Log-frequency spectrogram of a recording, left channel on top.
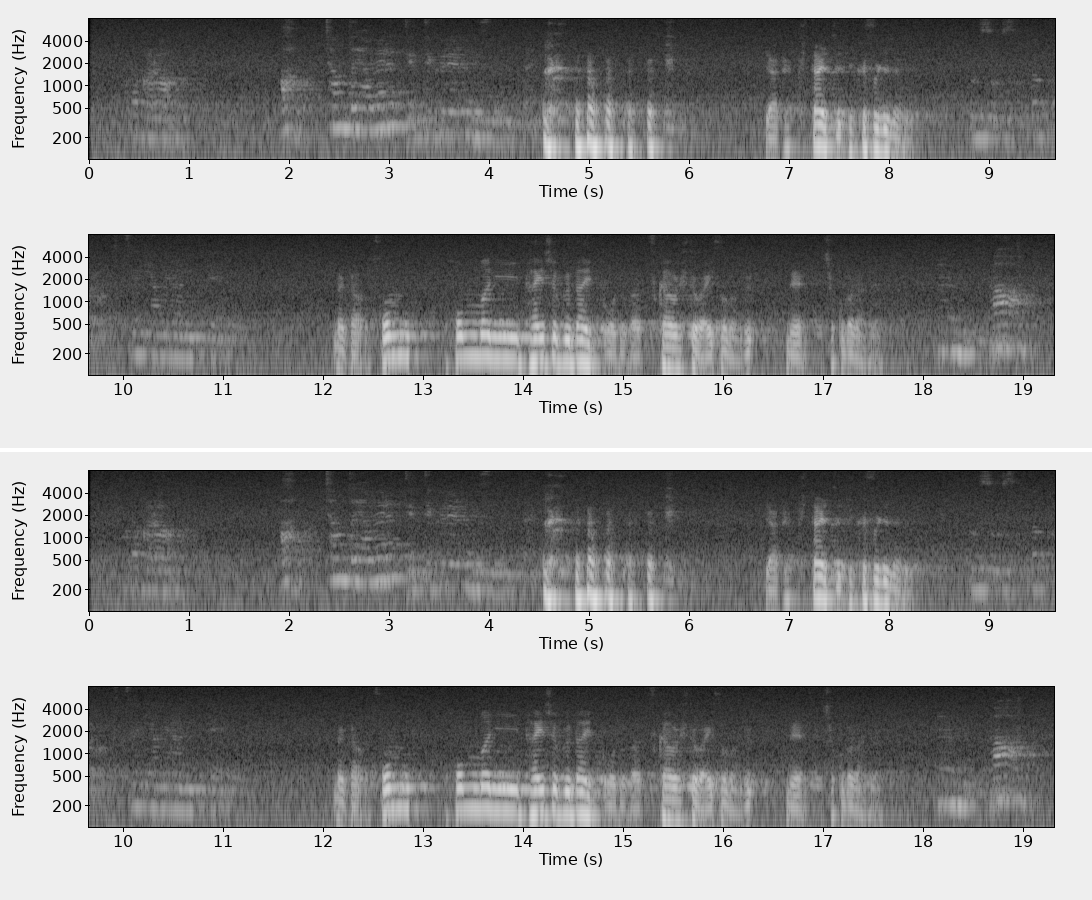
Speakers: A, on the left; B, on the left.
A: そうだから、あ、ちゃんとやめるって言ってくれるんですね、みたいな。
B: <laughs>
A: <laughs>
B: いや、期待値低すぎじゃない。
A: そうそうそう。だから普通にやめられて。
B: なんか、ほん、
A: そう。
B: ほんまに退職代行とか使う人がいそうなぶ、ね、職場だね。
A: うん。まあ、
